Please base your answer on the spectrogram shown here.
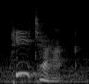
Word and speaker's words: Petach: Yes, I did, and my name is not weird. It's pronounced P-Tack. Well, ladies and gentlemen, I hope that you have enjoyed Goldilocks and the Three Hares by P-Tack.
